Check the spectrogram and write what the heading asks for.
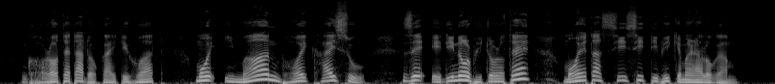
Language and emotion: Assamese, fearful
